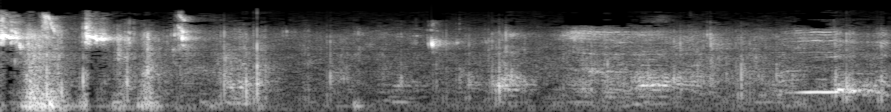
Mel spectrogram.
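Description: Young macaques squealing and screeching in a scuffle, loudest in the first half-second, then fainter squeaks and short calls.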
